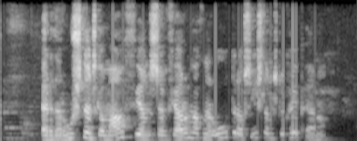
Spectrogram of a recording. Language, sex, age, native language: Icelandic, male, 12, Icelandic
